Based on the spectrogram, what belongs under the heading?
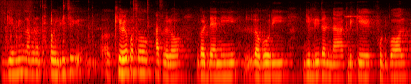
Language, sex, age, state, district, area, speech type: Goan Konkani, female, 45-60, Goa, Murmgao, rural, spontaneous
